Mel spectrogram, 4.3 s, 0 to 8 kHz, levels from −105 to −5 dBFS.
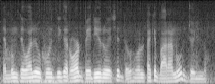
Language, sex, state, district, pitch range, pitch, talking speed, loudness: Bengali, male, Tripura, West Tripura, 115-135 Hz, 125 Hz, 140 wpm, -16 LUFS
